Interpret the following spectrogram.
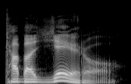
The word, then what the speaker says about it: caballero: word for night is Caballero so the stress sounds kind of like a year Caballero note that the word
